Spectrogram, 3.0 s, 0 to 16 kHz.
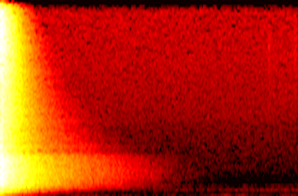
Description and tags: Clap at Two Church 7
Clapping in echoey spots to map the reverb. This means you can use it make your own convolution reverbs
room, spaces, reflections, impulse-response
